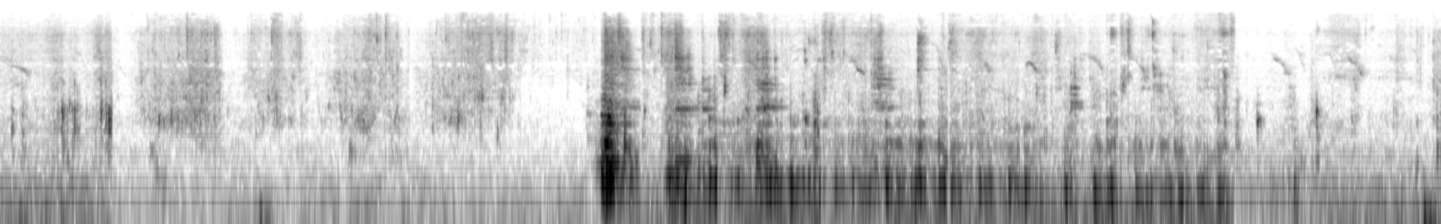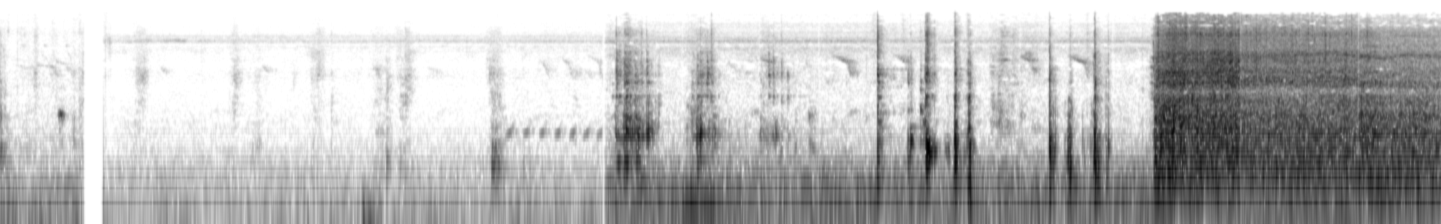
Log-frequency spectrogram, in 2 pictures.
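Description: Water splashing and sloshing in plastic basins as roselle calyces are washed, with scattered knocks and a quieter spell midway. About three seconds before the end, a small electric food chopper starts and runs steadily and loudly, chopping the calyces.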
